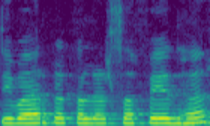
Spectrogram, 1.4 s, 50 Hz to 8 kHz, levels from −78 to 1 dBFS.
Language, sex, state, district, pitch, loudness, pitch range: Hindi, female, Jharkhand, Garhwa, 290 Hz, -13 LUFS, 280-295 Hz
